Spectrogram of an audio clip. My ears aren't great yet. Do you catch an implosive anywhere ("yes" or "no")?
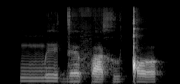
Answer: no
